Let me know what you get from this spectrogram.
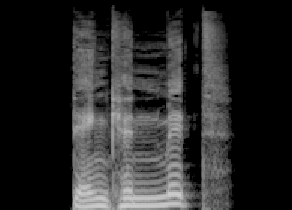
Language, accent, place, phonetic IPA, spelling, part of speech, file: German, Germany, Berlin, [ˌdɛŋkn̩ ˈmɪt], denken mit, verb, De-denken mit.ogg
- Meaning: inflection of mitdenken: 1. first/third-person plural present 2. first/third-person plural subjunctive I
